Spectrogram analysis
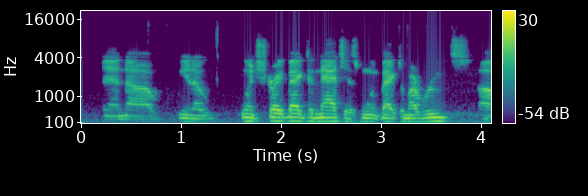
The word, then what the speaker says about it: Natchez: Can you pronounce that for me, please? Mississippi? Yeah, I'm from Natchez.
